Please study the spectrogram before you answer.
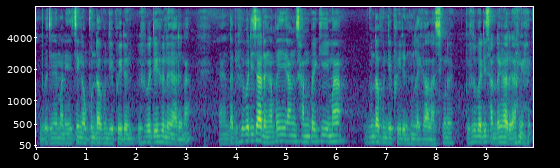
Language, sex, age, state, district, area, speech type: Bodo, male, 18-30, Assam, Kokrajhar, rural, spontaneous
